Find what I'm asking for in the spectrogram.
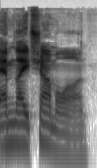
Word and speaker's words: M. Night Shyamalan: Amma Shyamalan, whatever his name is. I butchered his name. – Yeah, M. Night Shyamalan.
